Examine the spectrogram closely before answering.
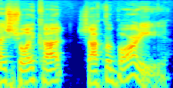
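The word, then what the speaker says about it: Saikat Chakrabarti: He is uh, Shyot Shakraarti. Uh, Sho, am I pronouncing your name correctly?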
